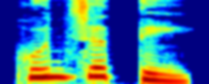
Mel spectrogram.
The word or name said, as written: ಹುಜ್ಜತ್ತಿ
